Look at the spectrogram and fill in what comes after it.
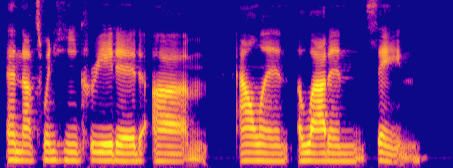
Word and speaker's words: Aladdin Sane: which it's spelt like Aladdin and the Magic Lamp, Aladdin, but it's like a lad insane.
